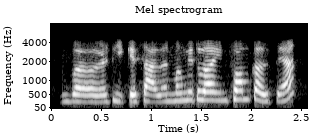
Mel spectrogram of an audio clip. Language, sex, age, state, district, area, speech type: Marathi, female, 18-30, Maharashtra, Ahmednagar, rural, conversation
